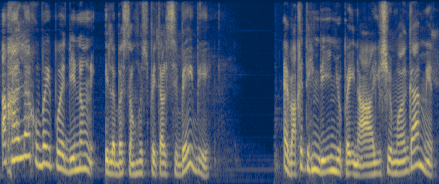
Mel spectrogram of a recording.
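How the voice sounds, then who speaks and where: A woman's voice: deep voice, sing-song, normal speed, faint music behind. An actress with a Filipino accent playing a caring but bossy, practical grandmother in a radio drama. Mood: impatient.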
